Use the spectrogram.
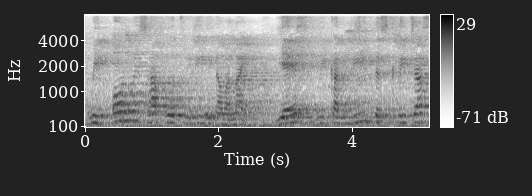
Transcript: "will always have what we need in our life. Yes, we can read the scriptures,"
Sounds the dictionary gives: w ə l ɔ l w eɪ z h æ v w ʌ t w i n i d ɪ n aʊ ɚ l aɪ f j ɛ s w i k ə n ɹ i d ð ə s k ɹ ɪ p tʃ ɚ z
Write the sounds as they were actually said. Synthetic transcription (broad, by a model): w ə ɔ l w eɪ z h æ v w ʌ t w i l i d ɪ n aʊ ɚ l aɪ f j ɛ s w i k ə n l i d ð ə s k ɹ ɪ p tʃ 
